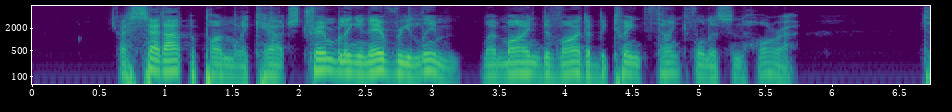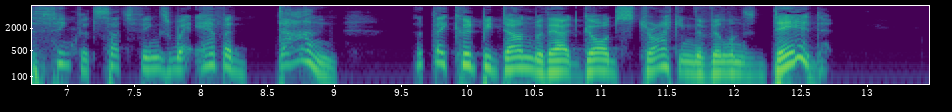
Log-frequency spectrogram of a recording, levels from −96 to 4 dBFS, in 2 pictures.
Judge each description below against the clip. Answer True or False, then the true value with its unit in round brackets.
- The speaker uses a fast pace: False (160 wpm)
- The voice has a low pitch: True (125 Hz)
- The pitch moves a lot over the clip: True (5.8 semitones)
